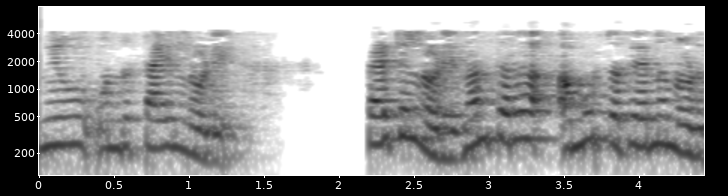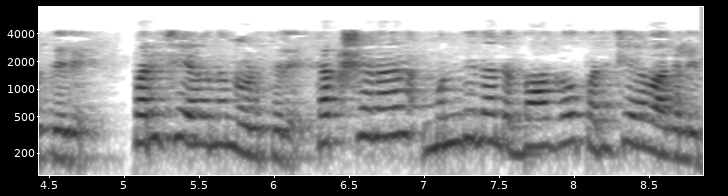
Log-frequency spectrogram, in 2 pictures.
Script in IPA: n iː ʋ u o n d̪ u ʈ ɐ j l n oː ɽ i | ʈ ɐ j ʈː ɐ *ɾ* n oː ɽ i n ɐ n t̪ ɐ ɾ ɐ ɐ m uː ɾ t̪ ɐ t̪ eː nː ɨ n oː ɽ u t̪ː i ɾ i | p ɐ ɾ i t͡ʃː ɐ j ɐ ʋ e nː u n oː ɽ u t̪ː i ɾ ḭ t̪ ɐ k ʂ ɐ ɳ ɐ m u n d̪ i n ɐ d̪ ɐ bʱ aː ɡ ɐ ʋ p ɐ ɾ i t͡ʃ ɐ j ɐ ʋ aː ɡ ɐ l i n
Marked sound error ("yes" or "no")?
yes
